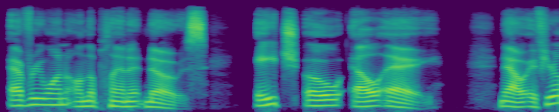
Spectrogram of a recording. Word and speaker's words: hola: In Spanish, it's just hola. And figuring out the why behind that, well, that's our first key to cracking this whole thing. So, that one little silent letter in hola, it's the perfect lead-in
